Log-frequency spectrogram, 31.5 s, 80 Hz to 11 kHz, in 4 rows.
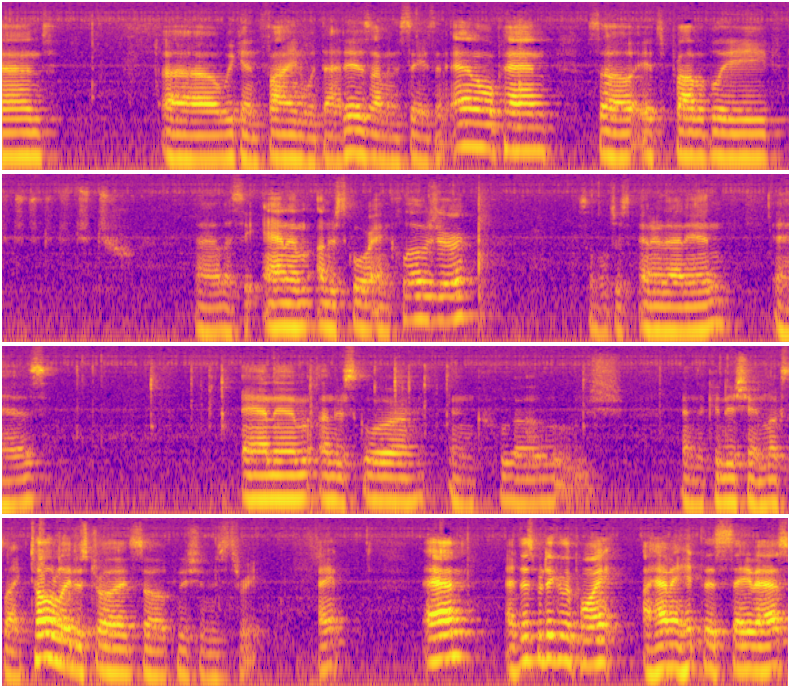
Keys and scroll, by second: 17.3-21.9 typing, 24.5 typing.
